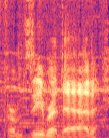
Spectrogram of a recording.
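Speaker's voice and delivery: ordinary talk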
